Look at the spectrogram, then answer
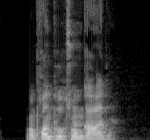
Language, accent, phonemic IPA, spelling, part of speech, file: French, France, /ɑ̃ pʁɑ̃.dʁə puʁ sɔ̃ ɡʁad/, en prendre pour son grade, verb, LL-Q150 (fra)-en prendre pour son grade.wav
- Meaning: 1. to be given a dressing-down, to get a severe telling-off, to get read the riot act; to get hauled over the coals 2. to take a beating, to take a thrashing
